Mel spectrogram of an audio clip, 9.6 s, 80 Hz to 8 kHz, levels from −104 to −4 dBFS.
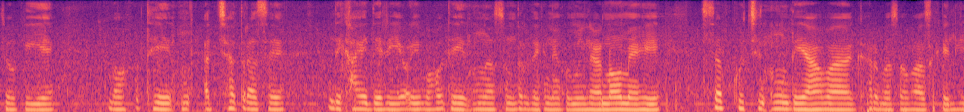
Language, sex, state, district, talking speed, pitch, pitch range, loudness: Hindi, male, Bihar, Araria, 240 wpm, 155 Hz, 150-165 Hz, -22 LUFS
